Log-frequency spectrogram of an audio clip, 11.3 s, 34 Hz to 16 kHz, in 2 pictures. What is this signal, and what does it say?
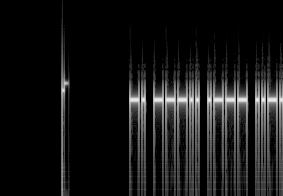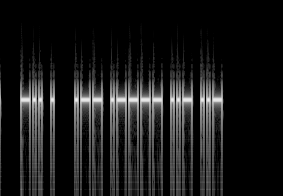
Morse code, heard as a keyed tone, about 20 wpm, 700 Hz. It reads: N8JF DE W1UU
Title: USA Callsign DE Callsign - 4 Characters - 20wpm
